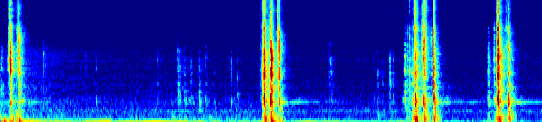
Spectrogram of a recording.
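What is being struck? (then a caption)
Mechanical keyboard with round plastic keycaps. Fingertips type on a full-size retro typewriter-style mechanical keyboard with round black plastic keycaps on a metal-look frame. Short clusters of bright, crisp clicks come in four bursts separated by pauses. Each click dies away almost instantly over a faint low background hum.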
